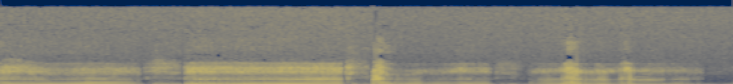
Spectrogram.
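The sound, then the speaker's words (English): Dogs growl continuously from down below the floor in low, deep, rumbling voices, the sustained growls broken by a few sharper yips and rising whines, with no talking. “This can't be dogs down there. They had these low voices, low, rich, deep voices.”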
